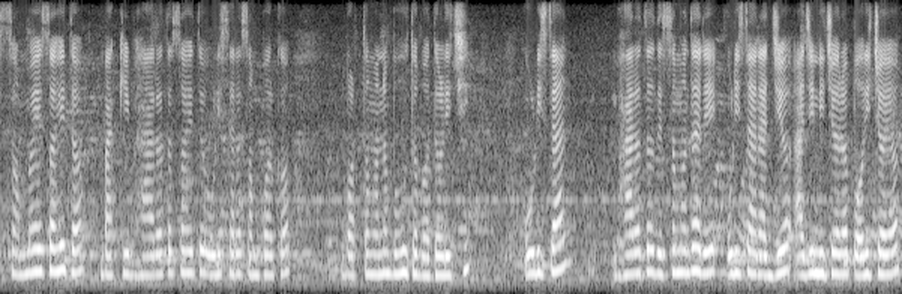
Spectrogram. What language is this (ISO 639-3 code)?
ori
